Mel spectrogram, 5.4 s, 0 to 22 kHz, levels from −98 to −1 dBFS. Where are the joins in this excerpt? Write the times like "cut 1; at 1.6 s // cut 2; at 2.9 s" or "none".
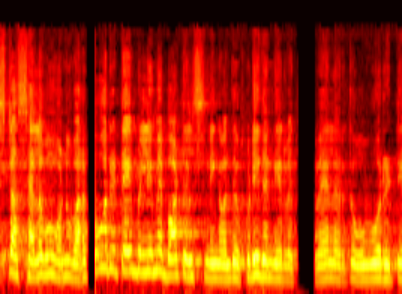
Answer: none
